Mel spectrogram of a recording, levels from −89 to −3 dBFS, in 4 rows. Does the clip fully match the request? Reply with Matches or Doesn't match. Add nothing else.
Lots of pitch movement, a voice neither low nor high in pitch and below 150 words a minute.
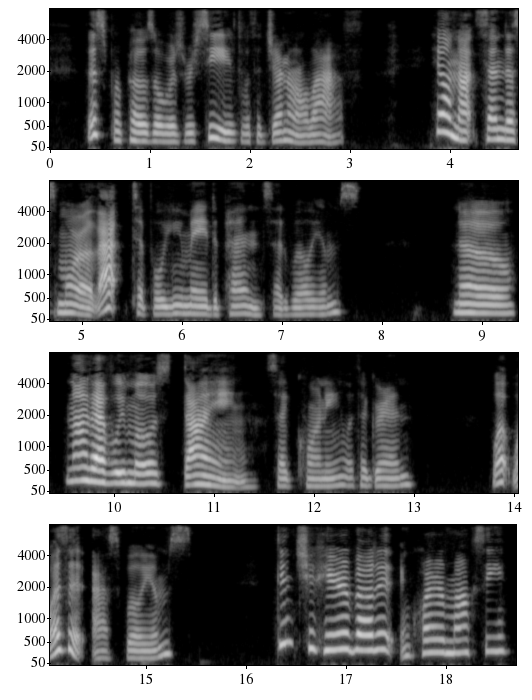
Matches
